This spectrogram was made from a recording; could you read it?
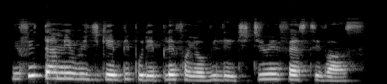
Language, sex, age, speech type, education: Nigerian Pidgin, female, 15-29, spontaneous, tertiary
